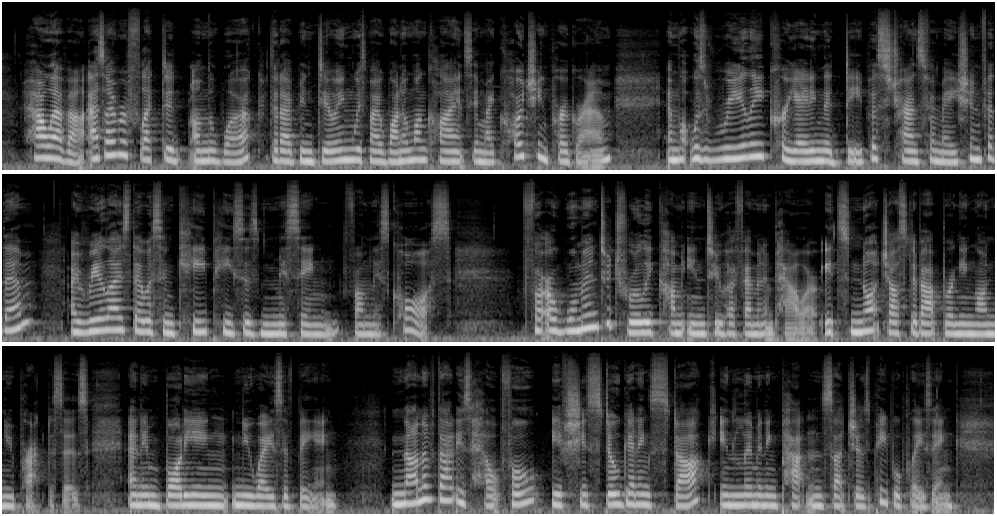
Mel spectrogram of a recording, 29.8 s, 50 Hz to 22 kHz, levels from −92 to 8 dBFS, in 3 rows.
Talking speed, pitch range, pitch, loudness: 165 wpm, 190-235 Hz, 205 Hz, -22 LUFS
